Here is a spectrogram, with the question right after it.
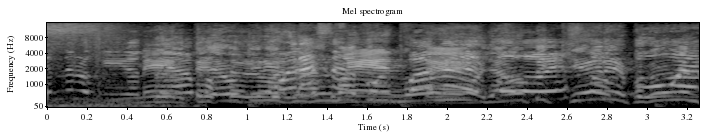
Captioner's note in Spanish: Hablan al unísono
